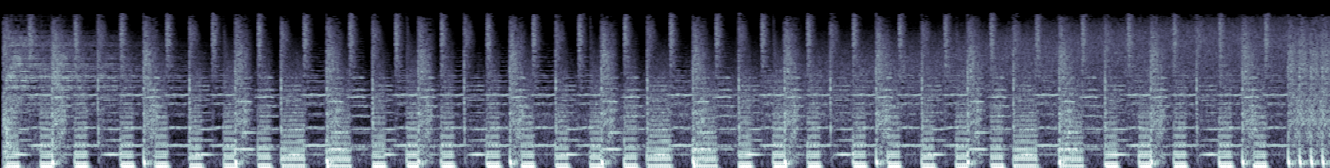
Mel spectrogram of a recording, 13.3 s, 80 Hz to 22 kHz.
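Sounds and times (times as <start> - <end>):
electric violin: 0.0 - 13.0.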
